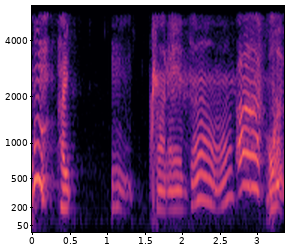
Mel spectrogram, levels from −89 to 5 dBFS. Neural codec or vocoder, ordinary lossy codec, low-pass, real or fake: codec, 16 kHz in and 24 kHz out, 2.2 kbps, FireRedTTS-2 codec; none; 5.4 kHz; fake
